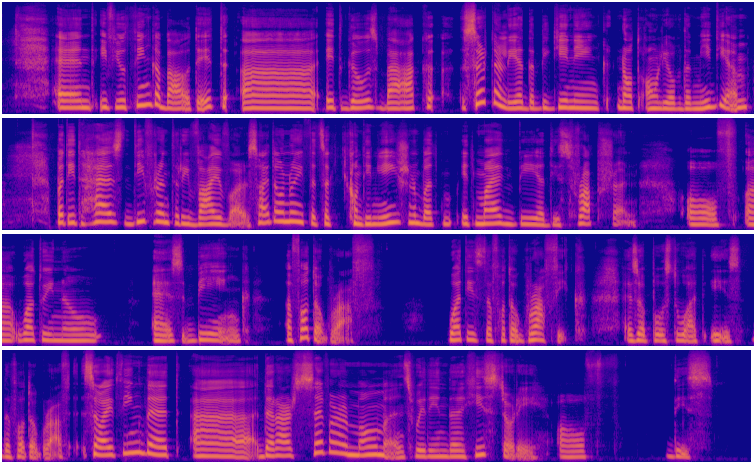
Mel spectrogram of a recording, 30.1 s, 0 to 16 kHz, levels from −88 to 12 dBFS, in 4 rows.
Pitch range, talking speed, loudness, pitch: 195-240 Hz, 145 wpm, -24 LUFS, 210 Hz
